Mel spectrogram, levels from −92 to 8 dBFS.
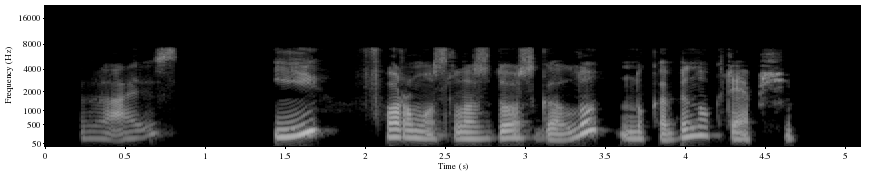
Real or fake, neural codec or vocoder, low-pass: real; none; 7.2 kHz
